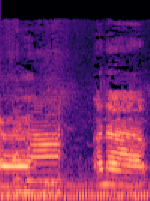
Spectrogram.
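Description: A cow mooing twice nearby, two long, steady calls with a short gap between them.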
